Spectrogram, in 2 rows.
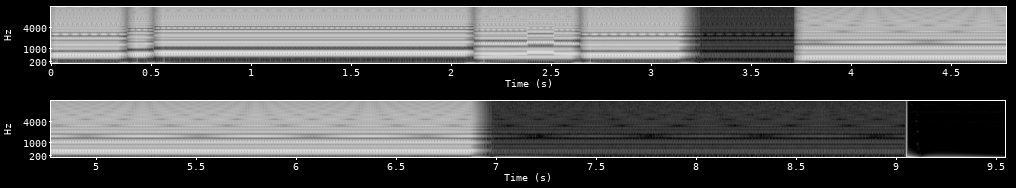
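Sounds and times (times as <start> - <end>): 
classical piece played on a MOS6581R2 chip: 0.0 - 7.0.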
